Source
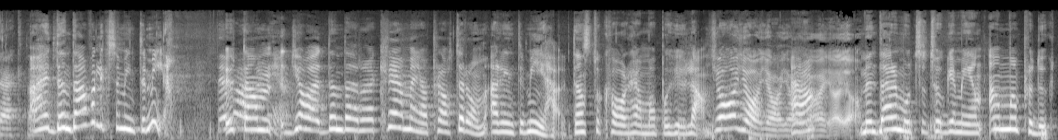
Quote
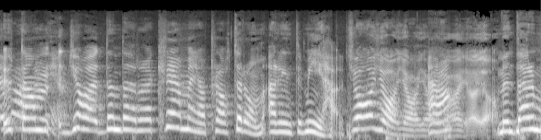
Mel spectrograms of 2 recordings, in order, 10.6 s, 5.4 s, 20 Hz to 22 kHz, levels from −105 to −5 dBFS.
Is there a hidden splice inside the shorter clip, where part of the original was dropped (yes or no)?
yes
